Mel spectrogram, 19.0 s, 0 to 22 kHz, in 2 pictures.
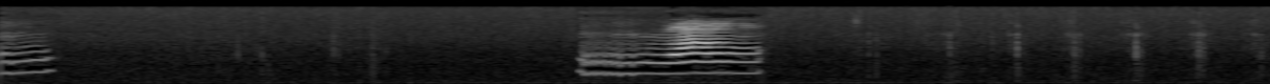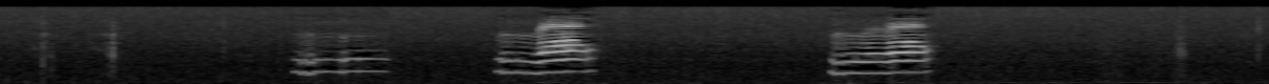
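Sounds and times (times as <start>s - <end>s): cat meowing: 0.0s - 0.4s, 4.3s - 5.8s, 11.7s - 12.5s, 13.2s - 14.0s, 15.7s - 16.6s.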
